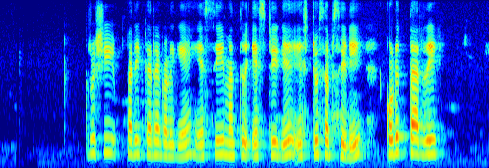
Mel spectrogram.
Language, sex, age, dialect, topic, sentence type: Kannada, female, 31-35, Central, agriculture, question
